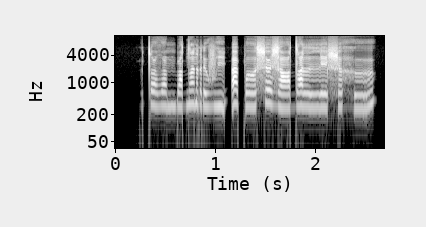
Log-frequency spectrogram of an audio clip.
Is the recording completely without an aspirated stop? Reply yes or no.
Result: yes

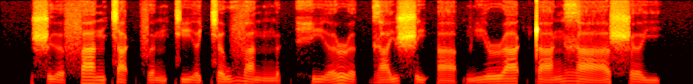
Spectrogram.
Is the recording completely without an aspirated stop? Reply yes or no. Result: yes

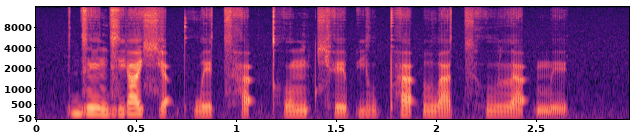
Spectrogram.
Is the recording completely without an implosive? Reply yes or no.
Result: yes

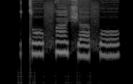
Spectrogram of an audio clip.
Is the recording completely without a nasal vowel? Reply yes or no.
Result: no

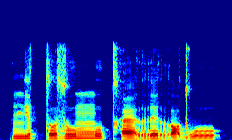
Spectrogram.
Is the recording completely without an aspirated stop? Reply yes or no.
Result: no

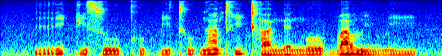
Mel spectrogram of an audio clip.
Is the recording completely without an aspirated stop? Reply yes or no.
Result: no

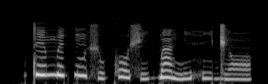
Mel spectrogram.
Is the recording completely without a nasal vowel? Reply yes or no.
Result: no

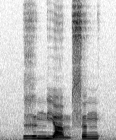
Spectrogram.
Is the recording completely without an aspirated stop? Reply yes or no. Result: yes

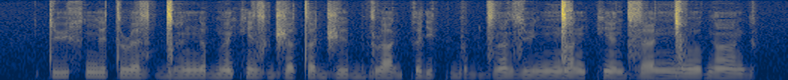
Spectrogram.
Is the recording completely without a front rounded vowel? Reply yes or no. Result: no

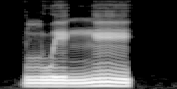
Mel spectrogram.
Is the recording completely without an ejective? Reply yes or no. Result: yes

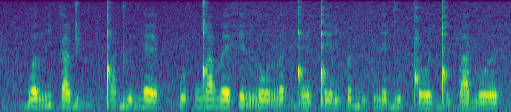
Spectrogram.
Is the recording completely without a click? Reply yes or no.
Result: no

